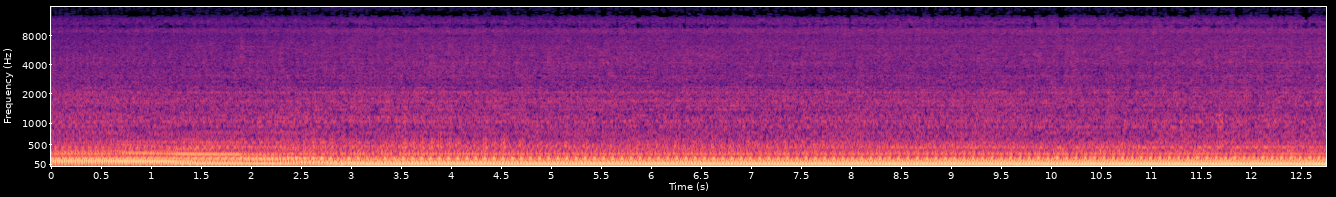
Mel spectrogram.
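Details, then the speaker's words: First start of naturally aspirated cammed V8 (HPT cam) after BES Racing heads install, long tube headers, full bolt-ons; cranks, catches within seconds, strong even lope with revving, no ticking or clatter; normal start-up and revving. "Let's give it some gas. Woo. Sounding tight. Sounds tight, baby. Sounds good."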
